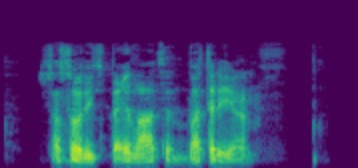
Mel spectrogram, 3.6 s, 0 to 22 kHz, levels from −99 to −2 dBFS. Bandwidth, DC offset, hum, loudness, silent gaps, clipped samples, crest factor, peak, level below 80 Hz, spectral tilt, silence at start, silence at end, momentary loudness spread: 7.4 kHz; under 0.1%; none; -19 LUFS; none; under 0.1%; 20 dB; -2 dBFS; -64 dBFS; -6.5 dB/octave; 0.5 s; 1.1 s; 12 LU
